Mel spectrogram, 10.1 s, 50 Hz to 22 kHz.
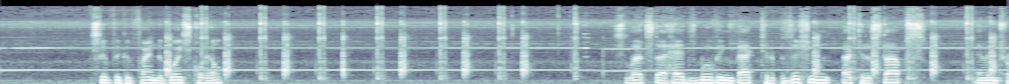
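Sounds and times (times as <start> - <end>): hard drive clicking: 1.6 - 6.0, 8.0 - 10.0.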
